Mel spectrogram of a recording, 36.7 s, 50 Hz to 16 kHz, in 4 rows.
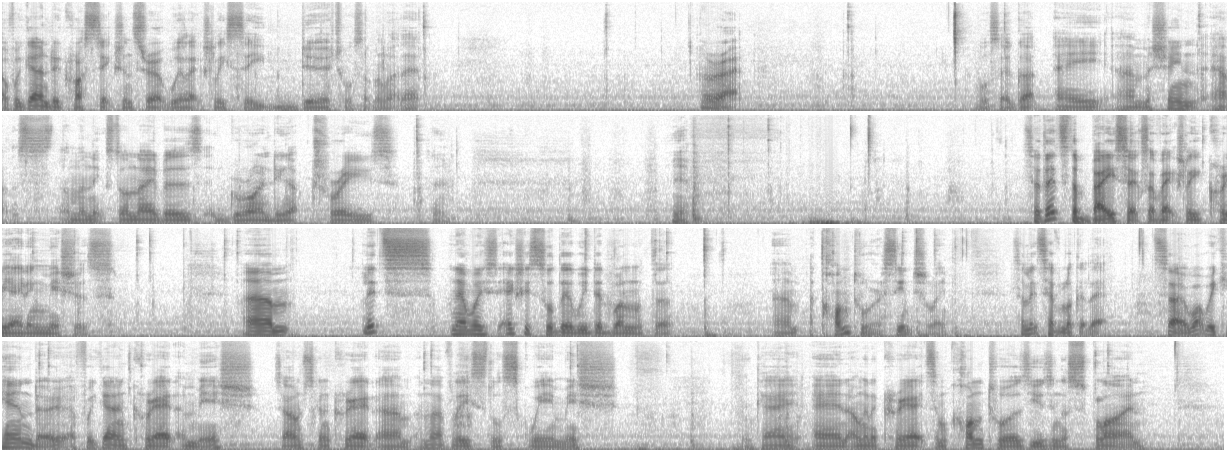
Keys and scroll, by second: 15.6 F2, 22.8 BackSpace, 25.2 BackSpace.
